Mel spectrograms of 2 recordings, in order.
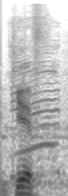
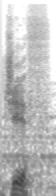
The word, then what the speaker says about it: GIF: G or soft G the guy who invented the graphical interchange format pronounced it with a soft G he pronounced it jiff and he told everybody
